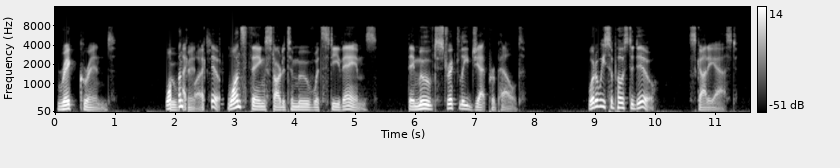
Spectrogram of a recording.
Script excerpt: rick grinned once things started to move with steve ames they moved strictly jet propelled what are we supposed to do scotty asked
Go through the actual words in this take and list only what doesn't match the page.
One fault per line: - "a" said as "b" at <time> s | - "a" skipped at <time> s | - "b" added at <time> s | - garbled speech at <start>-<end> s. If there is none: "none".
- garbled speech at 1.9-2.8 s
